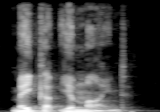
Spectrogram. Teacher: the your often becomes ye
